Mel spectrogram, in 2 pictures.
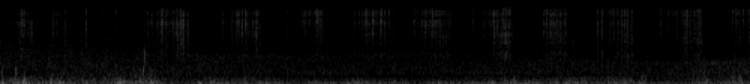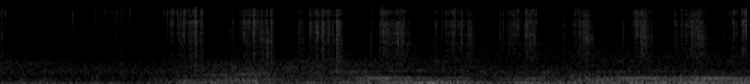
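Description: Long pink acrylic nails scratch quickly and repeatedly along the ridges of deeply ridged bark on a solid tree trunk, making short, bright, rasping strokes at a brisk, uneven pace. A steady low rumble sits underneath, growing louder with faint humming tones in the second half.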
